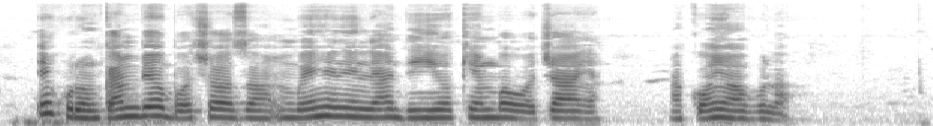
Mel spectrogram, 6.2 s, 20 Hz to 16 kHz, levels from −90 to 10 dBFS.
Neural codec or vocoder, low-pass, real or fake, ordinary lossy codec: none; 14.4 kHz; real; AAC, 64 kbps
